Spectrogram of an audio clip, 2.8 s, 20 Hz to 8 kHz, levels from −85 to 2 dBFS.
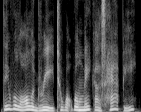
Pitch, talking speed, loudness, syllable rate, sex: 205 Hz, 210 wpm, -15 LUFS, 4.6 syllables/s, female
